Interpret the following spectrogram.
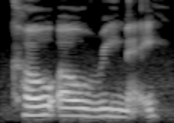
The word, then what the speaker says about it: Kooriime: The title is pronounced Kooriime.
